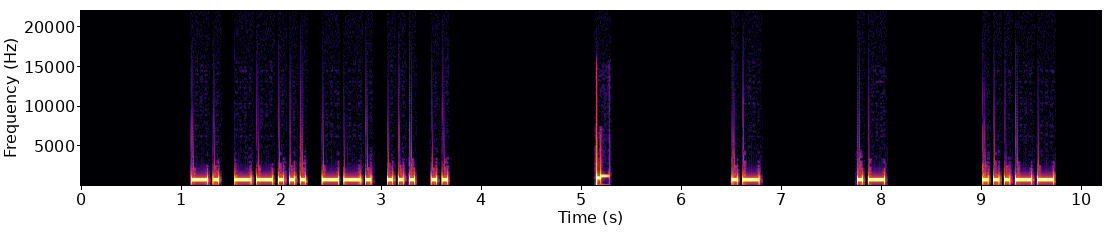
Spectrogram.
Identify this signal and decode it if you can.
Morse code, heard as a keyed tone, about 22 wpm, spaced as for 13 wpm, 700 Hz. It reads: N7GSI AA3
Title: USA Call Signs - 5 Characters - 6x Character Spacing - 22wpm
